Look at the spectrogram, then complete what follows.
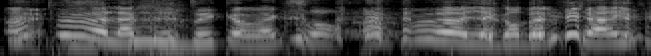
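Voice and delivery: giggling through the words; teasing while laughing; laughing tease of a friend's bad accent. Real, not acted.

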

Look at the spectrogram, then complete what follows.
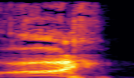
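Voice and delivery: loud, high groan of revulsion; disgusted ugh. Retold or imitated. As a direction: let out a loud retching "ugh". Disgusted at the stinky pizza.

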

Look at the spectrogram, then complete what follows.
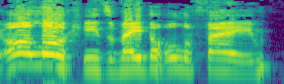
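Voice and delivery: loud, high excited exclamation; laughing, loud and high. Real, not acted. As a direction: burst out in delighted disbelief. Excited at a photoshop.

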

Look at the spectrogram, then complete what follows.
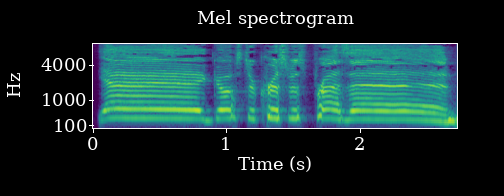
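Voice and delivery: high, drawn-out cheer; excited, high-pitched hooray; gleeful cheer. Pretend. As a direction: cheer it like a delighted kid. Cheering the movie's most cheerful part.

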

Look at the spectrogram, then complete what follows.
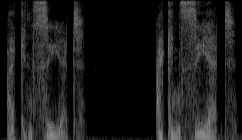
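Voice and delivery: soft, far-away excited cry; distant mock yell. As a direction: yell it faintly, like a voice echoing in memory. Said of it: "you can almost hear the patron yelling".

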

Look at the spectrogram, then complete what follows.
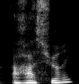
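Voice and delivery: ordinary delivery, nothing marked

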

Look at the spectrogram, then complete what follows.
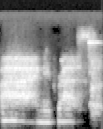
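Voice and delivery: slow breathy whisper of a worn-out body; tired whisper. Pretend. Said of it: "Your body could say".

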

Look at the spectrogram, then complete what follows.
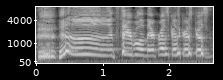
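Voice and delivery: high, whining revulsion; disgusted. Acted. Acts revulsion on opening eyes.

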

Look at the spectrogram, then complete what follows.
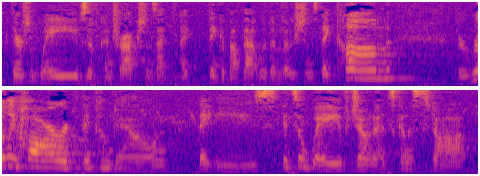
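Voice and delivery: ordinary delivery

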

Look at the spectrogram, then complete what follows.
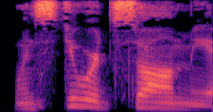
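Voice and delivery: plain reading voice

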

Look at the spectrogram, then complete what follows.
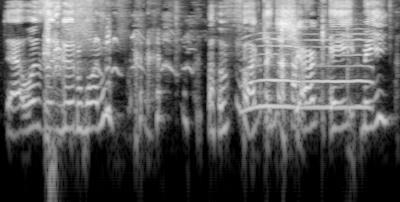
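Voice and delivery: very high, squealing through laughter; laughing while talking. Real, not acted. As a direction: barely get the words out for giggling. Joking through a fit of laughter.

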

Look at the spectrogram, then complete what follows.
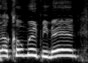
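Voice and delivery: very high, hammed-up movie pleading; mock urgent plea. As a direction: beg your mate along, in imitation. Voicing character begging mate to come.

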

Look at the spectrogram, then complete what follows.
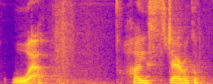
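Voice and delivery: ordinary talk, nothing marked

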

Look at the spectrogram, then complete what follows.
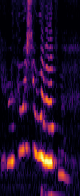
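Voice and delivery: high, loud mock sobbing; whiny tearful Shauna. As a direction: wail it slowly, imitating a crying sister. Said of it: "Shauna's just like".

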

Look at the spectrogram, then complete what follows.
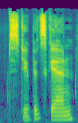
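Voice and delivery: ordinary talk, nothing marked

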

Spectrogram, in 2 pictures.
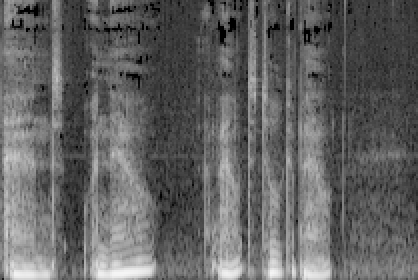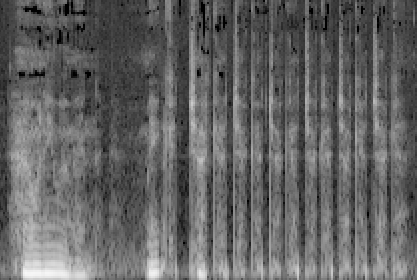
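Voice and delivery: hushed breathy whisper; ASMR whisper. Pretend. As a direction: whisper close to the mic. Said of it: "You've gone to the A S M R voice".

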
